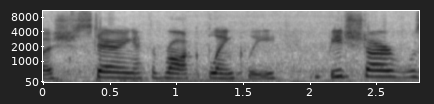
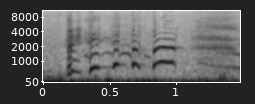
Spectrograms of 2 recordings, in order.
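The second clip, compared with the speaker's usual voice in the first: real laugh. Real, not acted. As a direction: burst of high laughter. Laughing at the ants joke.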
